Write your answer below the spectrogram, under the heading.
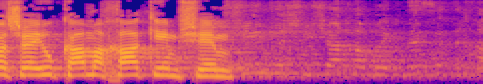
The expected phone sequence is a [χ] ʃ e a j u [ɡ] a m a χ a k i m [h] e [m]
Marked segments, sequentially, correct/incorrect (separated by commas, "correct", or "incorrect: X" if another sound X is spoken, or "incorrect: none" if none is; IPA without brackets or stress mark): incorrect: none, incorrect: k, incorrect: ʃ, correct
